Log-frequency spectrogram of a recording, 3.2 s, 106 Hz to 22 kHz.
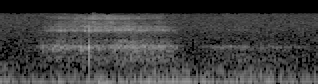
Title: up close mouth snoring pt 5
